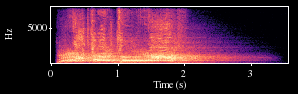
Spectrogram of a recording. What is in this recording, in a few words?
Cover Me Grineer Female; Warframe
